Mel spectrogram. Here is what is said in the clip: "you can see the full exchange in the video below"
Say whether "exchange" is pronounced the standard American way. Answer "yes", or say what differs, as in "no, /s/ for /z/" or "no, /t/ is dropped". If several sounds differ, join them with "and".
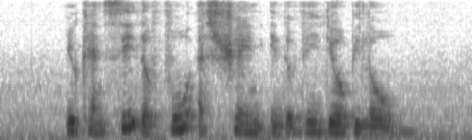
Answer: no, /dʒ/ is dropped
